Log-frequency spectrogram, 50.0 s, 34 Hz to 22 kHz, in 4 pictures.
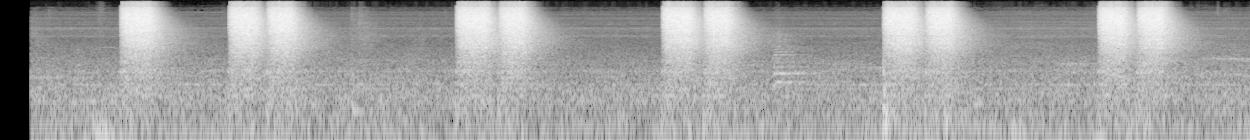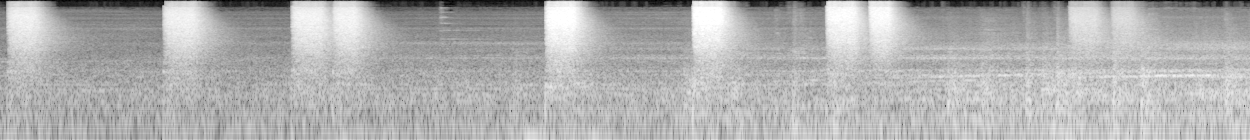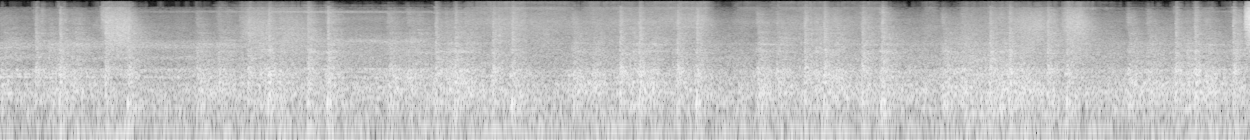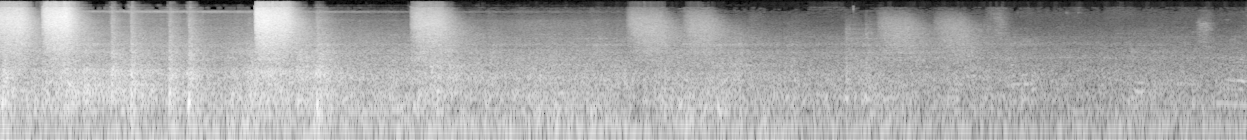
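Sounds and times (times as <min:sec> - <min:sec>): air hissing bursts under train: 0:01.2 - 0:03.3, 0:04.6 - 0:05.6, 0:06.6 - 0:07.7, 0:08.8 - 0:09.9, 0:11.0 - 0:12.0, 0:12.6 - 0:13.2, 0:14.1 - 0:14.8, 0:15.4 - 0:16.4, 0:18.0 - 0:18.6, 0:19.4 - 0:20.1, 0:20.8 - 0:21.7, 0:23.2 - 0:24.2, 0:37.4 - 0:38.4, 0:40.0 - 0:40.6, 0:41.6 - 0:42.2, 0:43.8 - 0:44.8
train running noise: 0:11.0 - 0:47.5.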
